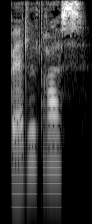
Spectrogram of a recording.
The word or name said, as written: battledress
